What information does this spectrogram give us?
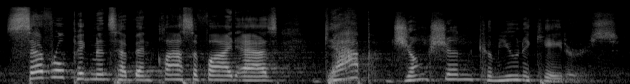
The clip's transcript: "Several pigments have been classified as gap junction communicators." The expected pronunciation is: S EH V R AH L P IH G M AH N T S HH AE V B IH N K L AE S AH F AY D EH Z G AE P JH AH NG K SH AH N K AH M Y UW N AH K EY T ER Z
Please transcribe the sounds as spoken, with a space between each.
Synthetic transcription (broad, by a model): S EH V R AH L P IH G M AH N T S HH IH V B IH N K L AE S AH F AY D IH Z G AE P JH AH NG K SH AH N K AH M Y UW N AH K EY T ER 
